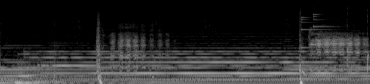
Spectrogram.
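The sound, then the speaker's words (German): Sheep bleating in a video game as the player kills a sheep for a bed: a few wavering calls over steady game music, with two sharp clicks or hits punctuating the sound; no one speaks. “Ja, obwohl, dann kill ich nochmal das eine Schaf für das Bett.”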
